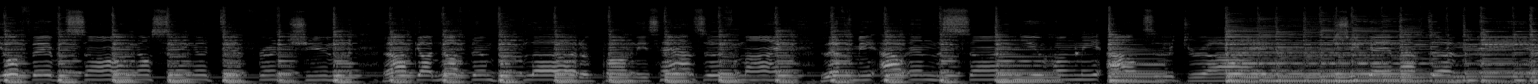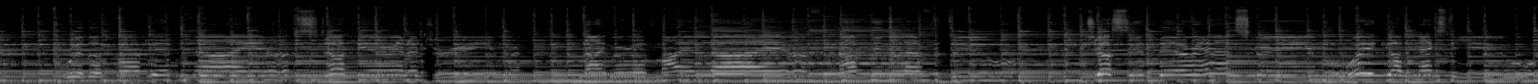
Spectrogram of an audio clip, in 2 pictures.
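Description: Acoustic guitar strummed in an instrumental passage of a song: short, choppy strokes at about two a second for the first ten seconds, a brief break, then full strummed chords that ring on.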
